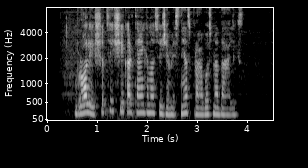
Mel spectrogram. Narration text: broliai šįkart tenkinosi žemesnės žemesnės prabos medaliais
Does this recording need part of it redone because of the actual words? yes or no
yes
